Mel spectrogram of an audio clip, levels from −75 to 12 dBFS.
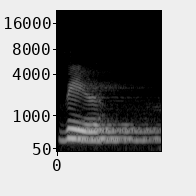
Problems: none marked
